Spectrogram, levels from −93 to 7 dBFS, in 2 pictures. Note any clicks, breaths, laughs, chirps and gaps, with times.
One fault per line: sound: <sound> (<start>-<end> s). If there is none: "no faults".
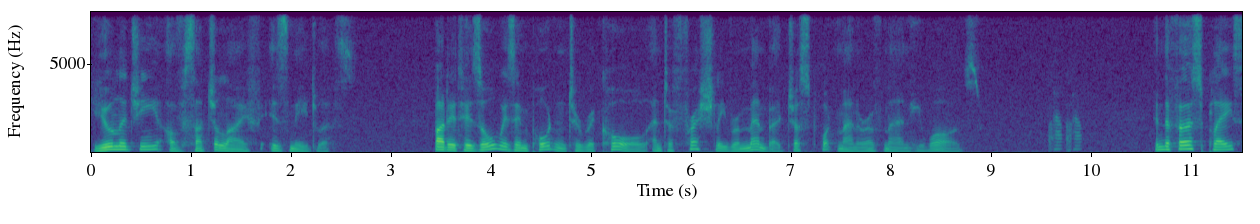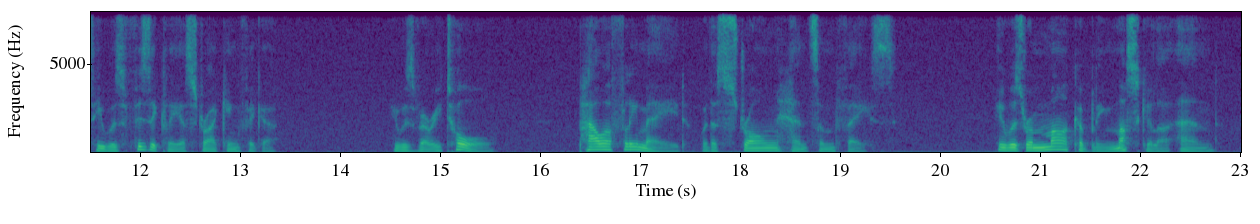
sound: laugh (9.6-9.9 s)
